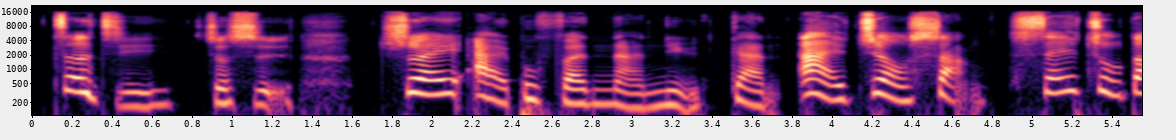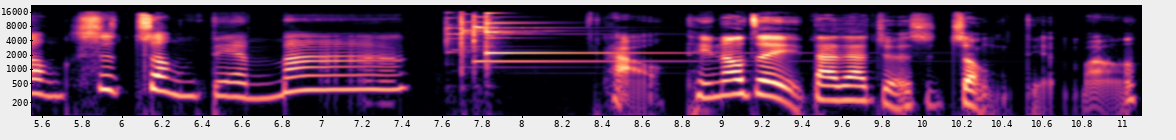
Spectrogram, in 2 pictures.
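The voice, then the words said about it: Slightly altered, lisping speech. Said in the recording (Chinese): “我是戴为牙套，牙套那个维持器录音...讲的话可能就有点口音”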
